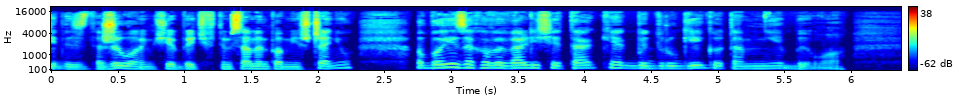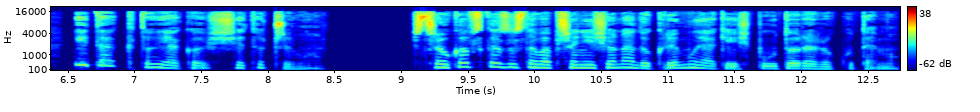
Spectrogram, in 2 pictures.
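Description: The recording is very clean, with a silent background and a dry, close sound with no echo. A woman speaks in a very deep, low pitch with a dark, mellow tone. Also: ordinary pitch variation, moderate pace. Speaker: audiobook narrator. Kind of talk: audiobook reading of a crime novel.

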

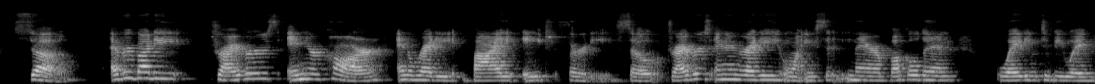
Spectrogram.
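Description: A woman at a very slow pace, with ordinary pitch variation, audible room echo and a quiet background. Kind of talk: briefing. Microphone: webcam.

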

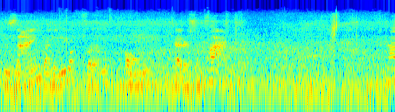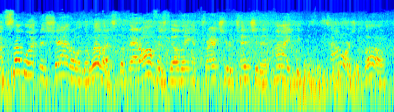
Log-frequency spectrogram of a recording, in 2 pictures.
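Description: Loud background noise fills the recording. Over it, a man keeps a moderate pace. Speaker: boat tour guide. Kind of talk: tour commentary. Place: boat.

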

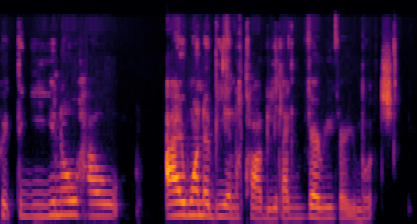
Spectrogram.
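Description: This woman's voice sits fairly high in pitch and moves at a fairly quick pace. Her intonation stays monotone and flat. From UK, Kurdish heritage. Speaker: caller. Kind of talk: casual chat.

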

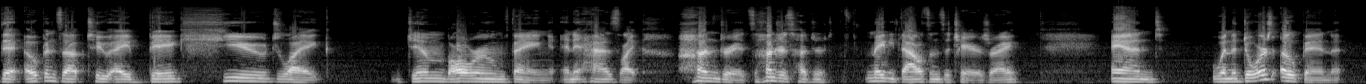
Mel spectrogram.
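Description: A man talks very slowly, and his pitch rises and falls in an ordinary way. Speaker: student vlogger. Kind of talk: casual vlog storytelling. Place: home room. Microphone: webcam.

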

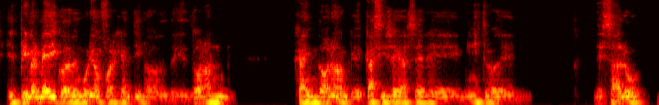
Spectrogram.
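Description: Somewhat breathy and fairly low in pitch, a man speaks at a fairly slow pace with ordinary pitch variation and long, frequent pauses. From Argentina, Córdoba; Argentina. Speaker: history professor. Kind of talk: interview. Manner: halting, frequent fillers and repeats. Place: home room. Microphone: webcam.

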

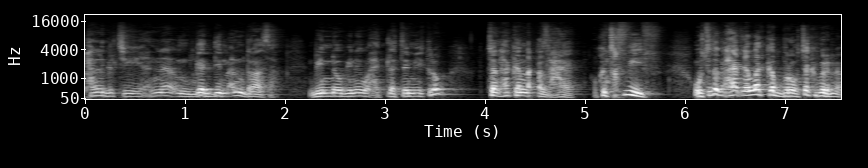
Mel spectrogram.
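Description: A man's fairly high voice, dark and mellow in tone, with very wide pitch swings at a very fast pace. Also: quiet background. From Morocco, Kelaat Sraghna; Morocco. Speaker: folk singer and comedian; comedian. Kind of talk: casual interview. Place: studio. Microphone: lapel.

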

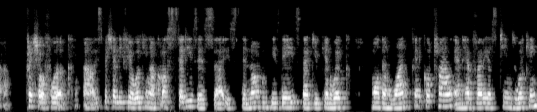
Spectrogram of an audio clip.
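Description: Speaking in a flat monotone at a moderate pace, a woman has a very deep, low pitch. The background is quiet, with audible room echo. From Zimbabwe. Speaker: clinical trial manager and nurse. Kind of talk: webinar presentation. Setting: online webinar. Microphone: webcam.

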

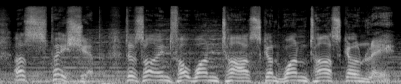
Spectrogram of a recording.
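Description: Music plays in the background. The speaker keeps a fairly slow pace. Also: man. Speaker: voice actor. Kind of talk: movie trailer.

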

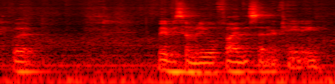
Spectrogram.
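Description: Noticeable background noise and audible room echo around a man's speaking voice. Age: 30s. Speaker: vlogger. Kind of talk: personal vlog monologue. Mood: calm, reflective, subdued. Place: kitchen. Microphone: phone near.

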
